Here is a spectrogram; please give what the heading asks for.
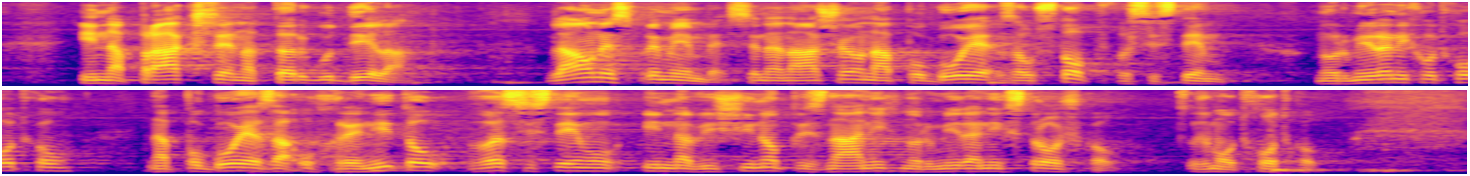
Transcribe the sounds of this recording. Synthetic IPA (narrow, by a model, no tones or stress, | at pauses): inːapɾaːksɛnat̪əɾɡud̪eːla̰ | ɡlawnɛspɾɛmeːmbɛ̰sɛnanaːʃajɔnapɔɡoːjɛzawst̪ɔpʋəsist̪eːm | nɔɾmiːɾanixɔt̪xoːt̪kɔw | napɔɡoːjɛzaʔɔxɾanit̪ɛwʋəsist̪eːmuinːaʋiʃinɔpɾiznaːnixnɔɾmiɾanixst̪ɾoːʃkɔ̰w | oziɾɔmaɔt̪xot̪kɔ̰w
